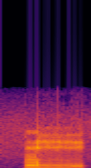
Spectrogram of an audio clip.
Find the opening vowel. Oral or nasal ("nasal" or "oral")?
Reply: oral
